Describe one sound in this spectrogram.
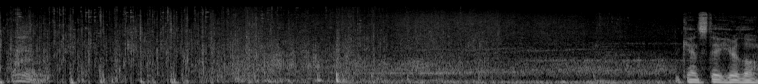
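Horse hooves clop on snowy ground.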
